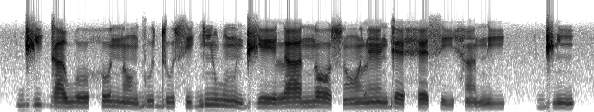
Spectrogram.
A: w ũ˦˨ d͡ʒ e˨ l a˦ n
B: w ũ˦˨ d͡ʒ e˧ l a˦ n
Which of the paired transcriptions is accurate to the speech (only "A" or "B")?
B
